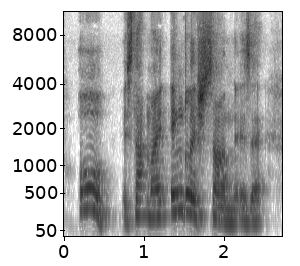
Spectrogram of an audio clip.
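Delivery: acted angry, accusing scolding tone. Retelling what a mother says when really angry with him: imitating his angry mother. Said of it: "whenever she's really angry with me, she'll say".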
